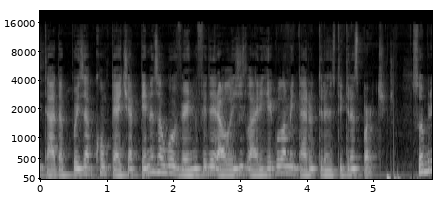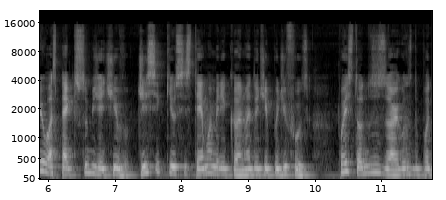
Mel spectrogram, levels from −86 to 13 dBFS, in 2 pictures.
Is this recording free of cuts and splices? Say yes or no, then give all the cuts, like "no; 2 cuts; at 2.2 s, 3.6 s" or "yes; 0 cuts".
no; 1 cut; at 5.4 s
